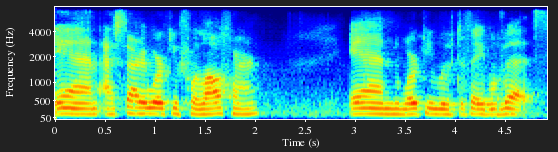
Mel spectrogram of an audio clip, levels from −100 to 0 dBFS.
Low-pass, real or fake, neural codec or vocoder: 7.2 kHz; fake; codec, 16 kHz, 2 kbps, X-Codec, HuBERT features, trained on general audio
